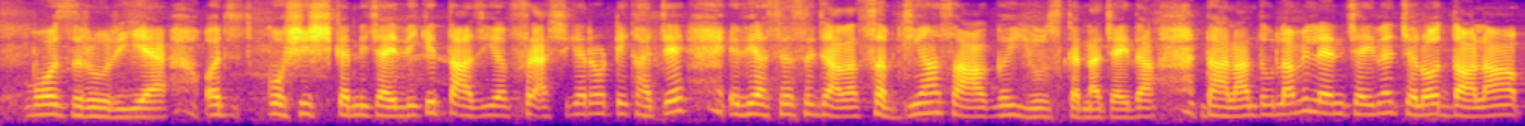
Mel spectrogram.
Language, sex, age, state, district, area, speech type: Dogri, female, 45-60, Jammu and Kashmir, Reasi, urban, spontaneous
